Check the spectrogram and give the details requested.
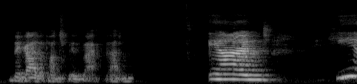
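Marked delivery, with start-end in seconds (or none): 0.1-1.3 rattled off fast and much softer, like a set nickname; the name everyone knows him by, muttered fast and low; quick tag line. Shown as a demonstration. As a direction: toss off his label as one quick, hushed phrase. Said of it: "that's how we identify him".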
